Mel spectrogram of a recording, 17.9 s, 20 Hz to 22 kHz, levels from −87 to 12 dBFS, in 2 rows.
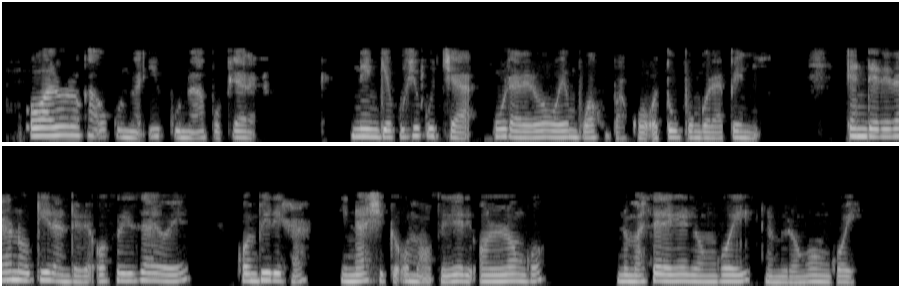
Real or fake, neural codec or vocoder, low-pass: real; none; 5.4 kHz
